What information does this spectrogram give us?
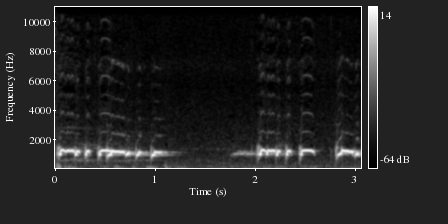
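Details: Zebra dove, local type with a small 'klung' voice, sung to lure and provoke other doves. Two phrases of rapid, ringing coo notes are separated by a brief pause, and a third phrase begins at the end.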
